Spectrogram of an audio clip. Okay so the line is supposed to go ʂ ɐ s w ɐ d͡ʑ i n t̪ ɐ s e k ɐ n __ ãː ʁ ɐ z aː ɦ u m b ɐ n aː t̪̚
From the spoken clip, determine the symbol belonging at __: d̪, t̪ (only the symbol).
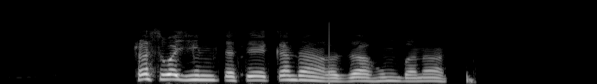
d̪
